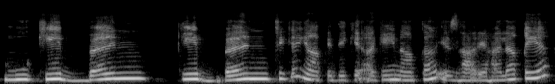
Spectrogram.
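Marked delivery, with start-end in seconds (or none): 0.1-1.4 مو کی بن very slow, کی and مو crisp and sharp; sharp short vowels. Shown as a demonstration. Teacher modelling مو کی بن, slow recitation. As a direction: recite مو کی بن slowly with clipped vowels. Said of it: "کاف کی کسرہ شارپ رکھیے گا".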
